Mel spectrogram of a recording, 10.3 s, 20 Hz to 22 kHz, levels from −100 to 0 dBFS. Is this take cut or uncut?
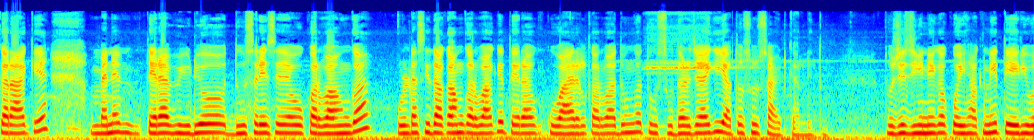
uncut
